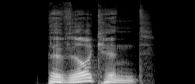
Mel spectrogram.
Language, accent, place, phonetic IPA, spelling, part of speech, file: German, Germany, Berlin, [bəˈvɪʁkn̩t], bewirkend, verb, De-bewirkend.ogg
- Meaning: present participle of bewirken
